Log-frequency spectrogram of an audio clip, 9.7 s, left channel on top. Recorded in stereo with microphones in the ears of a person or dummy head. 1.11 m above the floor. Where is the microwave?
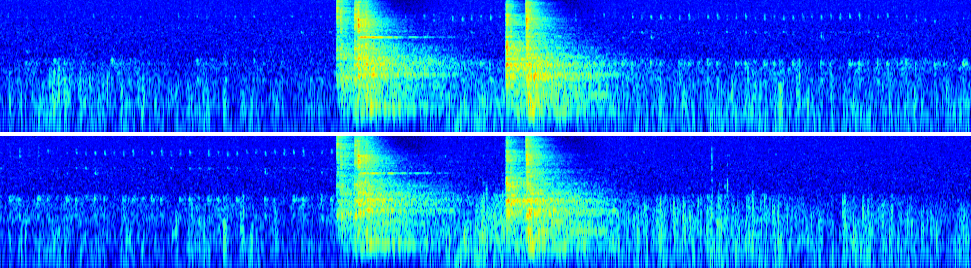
10° left (ahead or behind), 0.8 m.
